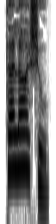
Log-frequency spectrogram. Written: ದೋಲಿಸು

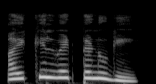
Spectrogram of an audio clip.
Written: ಅಯ್ಕಿಲ್ವೆಟ್ಟಣುಗಿ

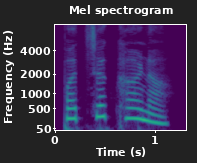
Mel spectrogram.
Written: ಪಚ್ಚಕ್ಖಾಣ

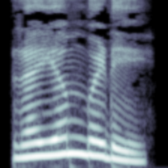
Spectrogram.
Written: ರಯ್ಯಂಬಡೆ

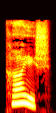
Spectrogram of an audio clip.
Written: ಖಾಯಿಷ್

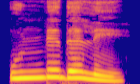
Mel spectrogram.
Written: ಉಂಡೆದಲೆ

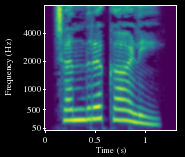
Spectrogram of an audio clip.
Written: ಚೆಂದ್ರಕಾಳಿ

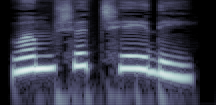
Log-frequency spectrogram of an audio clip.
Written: ವಂಶಚ್ಛೇದಿ

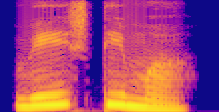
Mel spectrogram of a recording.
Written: ವೇಷ್ಟಿಮ

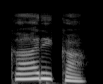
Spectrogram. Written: ಕರಿಗ

